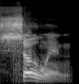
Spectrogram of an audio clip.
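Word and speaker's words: Samhain: The ancient Celtic festival of seen, right? It's spelled s a m h a i n, but it's a it's an ancient it it's pronounced soen.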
